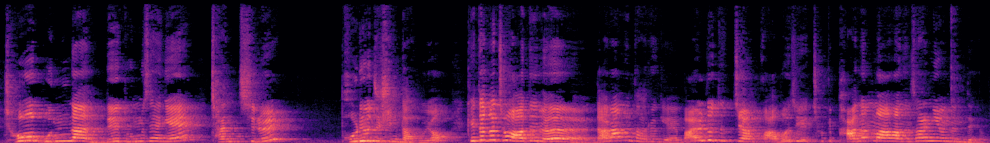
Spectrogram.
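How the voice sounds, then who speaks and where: A woman's voice: very high voice, expressive, normal speed, sharp tone, exaggerated voice. A woman voicing a resentful elder son who complains indignantly to his father. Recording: echoey church hall.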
